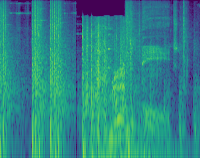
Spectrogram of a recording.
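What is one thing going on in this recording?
A rifle fires a loud, sharp shot.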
